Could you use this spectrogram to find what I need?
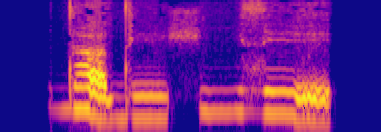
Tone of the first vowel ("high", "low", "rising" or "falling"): falling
